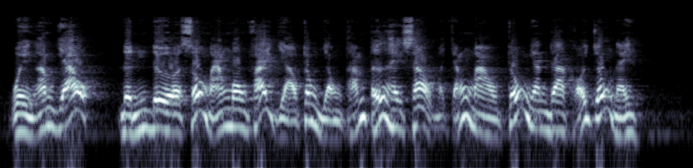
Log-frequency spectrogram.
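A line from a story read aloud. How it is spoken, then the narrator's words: Tremendous yell. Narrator (Vietnamese): Thế Hùng thét kinh thiên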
